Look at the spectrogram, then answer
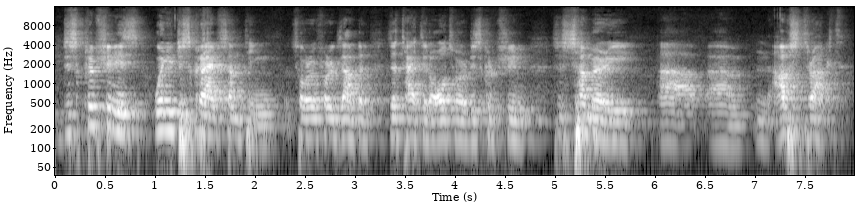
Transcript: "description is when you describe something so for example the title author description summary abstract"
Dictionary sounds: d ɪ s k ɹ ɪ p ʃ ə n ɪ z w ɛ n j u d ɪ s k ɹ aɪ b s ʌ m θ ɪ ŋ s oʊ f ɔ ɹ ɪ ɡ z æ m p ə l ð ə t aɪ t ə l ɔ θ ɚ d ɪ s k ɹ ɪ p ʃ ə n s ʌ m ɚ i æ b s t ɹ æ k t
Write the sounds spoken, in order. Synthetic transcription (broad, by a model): d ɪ s k ɹ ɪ p ʃ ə n ɪ z w ɛ n j u d ɪ s k ɹ aɪ b s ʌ m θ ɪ ŋ s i f ɔ ɹ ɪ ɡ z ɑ m p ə l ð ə t aɪ t ə l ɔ t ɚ d ɪ s k ɹ ɪ p ʃ ə n s ʌ m ɚ i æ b s t ɹ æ k t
